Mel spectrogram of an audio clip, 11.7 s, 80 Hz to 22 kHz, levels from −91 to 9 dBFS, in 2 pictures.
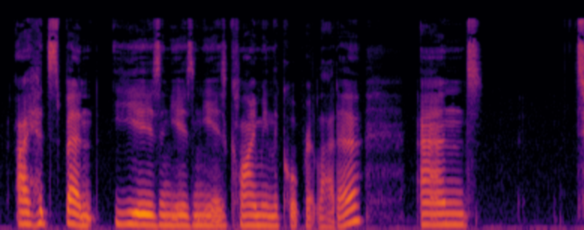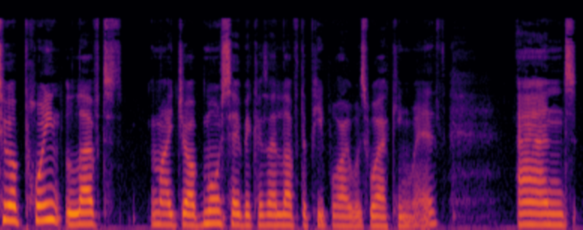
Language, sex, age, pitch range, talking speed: English, female, 40-59, 150-185 Hz, 160 wpm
